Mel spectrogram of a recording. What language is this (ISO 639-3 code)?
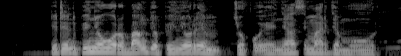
luo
